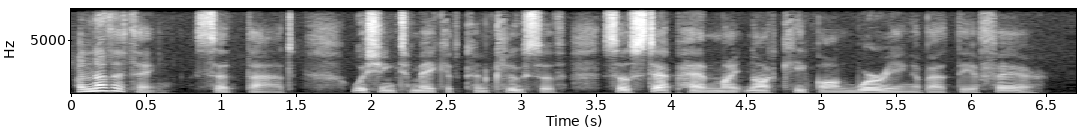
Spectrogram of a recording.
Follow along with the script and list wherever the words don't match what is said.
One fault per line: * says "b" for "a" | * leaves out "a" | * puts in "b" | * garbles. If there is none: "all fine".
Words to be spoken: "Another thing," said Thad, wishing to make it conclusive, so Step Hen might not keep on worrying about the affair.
all fine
